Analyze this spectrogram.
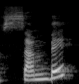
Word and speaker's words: Sambe: of the executive committee committee of association of sambe gint did i pronounce that correctly that was perfect yes this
